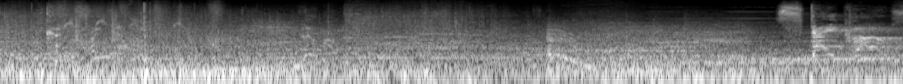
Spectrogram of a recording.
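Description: A Confringo blasting spell goes off in Hogwarts Legacy, heavy booming blasts and rumbling over continuous combat noise, with voices talking intermittently.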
